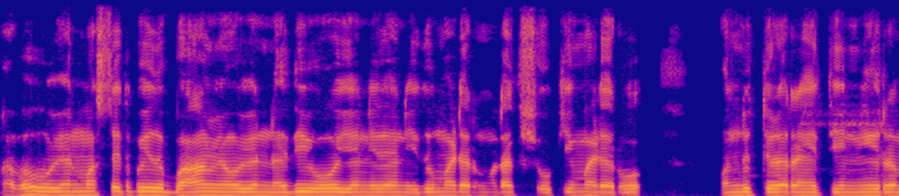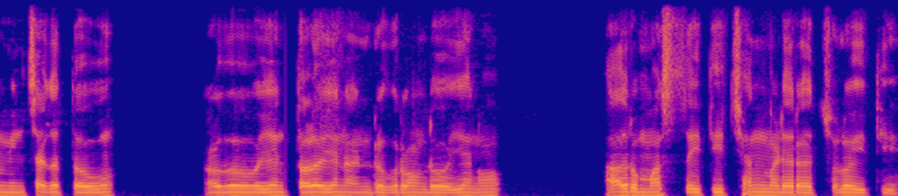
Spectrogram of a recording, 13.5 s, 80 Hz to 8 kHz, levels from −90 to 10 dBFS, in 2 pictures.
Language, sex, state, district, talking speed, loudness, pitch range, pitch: Kannada, male, Karnataka, Bijapur, 150 wpm, -17 LUFS, 125-135 Hz, 130 Hz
